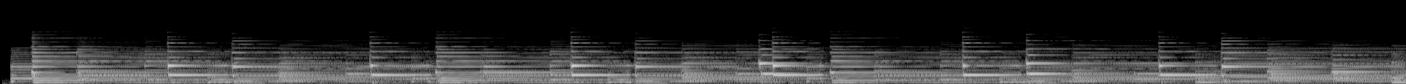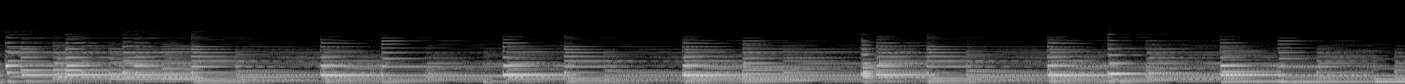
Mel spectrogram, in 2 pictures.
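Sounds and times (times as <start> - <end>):
solo piano: 0.0 - 28.1.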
